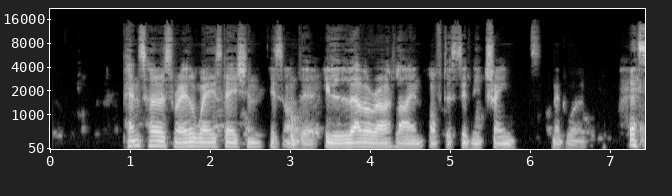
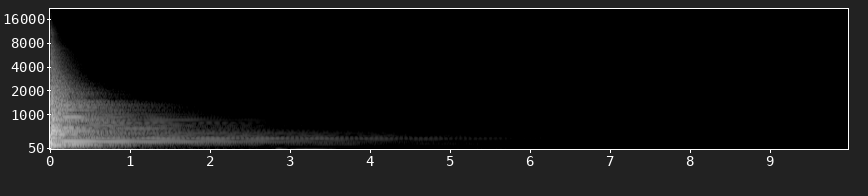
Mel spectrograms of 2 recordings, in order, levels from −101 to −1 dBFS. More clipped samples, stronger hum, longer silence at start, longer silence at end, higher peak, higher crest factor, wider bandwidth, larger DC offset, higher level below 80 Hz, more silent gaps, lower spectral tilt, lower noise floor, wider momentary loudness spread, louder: neither; neither; first, 0.9 s vs 0 s; second, 0 s vs 9 s; first, 0 dBFS vs -10 dBFS; second, 20 dB vs 32 dB; first, 15 kHz vs 3.1 kHz; neither; first, -58 dBFS vs -76 dBFS; neither; about the same, -3.5 dB/octave vs -4.5 dB/octave; second, -60 dBFS vs under -90 dBFS; second, 14 LU vs 25 LU; first, -18 LUFS vs -36 LUFS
